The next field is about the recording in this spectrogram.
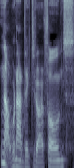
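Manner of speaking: dry, quick, sarcastic, snappy tone. Retelling own snap reply to a question in bed: imitating own sarcastic reply. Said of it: "Almost in a sarcastic way".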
